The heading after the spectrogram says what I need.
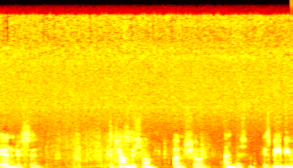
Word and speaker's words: Andersson: I say Andersson. Andersson. Andersson. Is Bibi right? Yes. Okay, then I'm half right. Perfect pronunciation.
